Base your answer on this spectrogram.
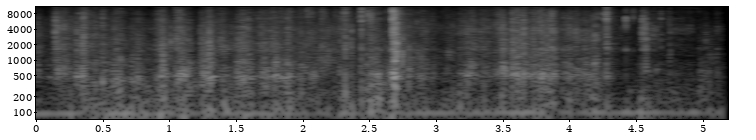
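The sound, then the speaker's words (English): Spicy Takis Fuego rolled tortilla chips being crumbled, a steady run of dry crinkling and crunching with many small crackles over about five seconds and one sharper snap midway, with no talk. “Are you crumbling them up? Need to get some ASMR.”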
